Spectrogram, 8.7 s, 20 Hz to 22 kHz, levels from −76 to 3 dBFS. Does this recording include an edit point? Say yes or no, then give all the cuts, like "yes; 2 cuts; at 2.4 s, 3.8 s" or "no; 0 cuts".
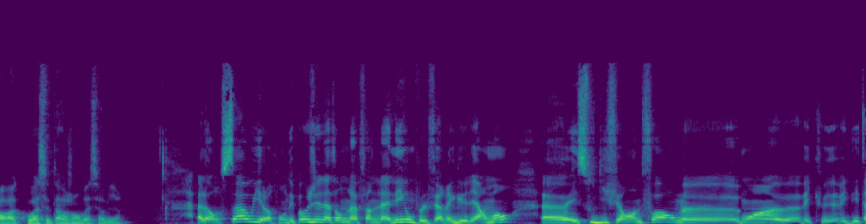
yes; 1 cut; at 7.4 s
